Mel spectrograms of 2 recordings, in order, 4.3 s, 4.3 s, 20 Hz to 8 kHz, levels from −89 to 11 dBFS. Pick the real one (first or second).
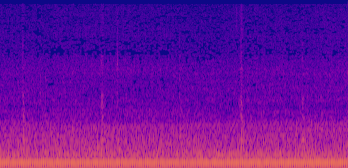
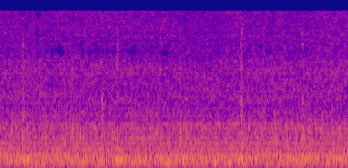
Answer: first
